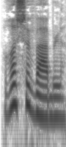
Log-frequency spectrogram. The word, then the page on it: recevable: francais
